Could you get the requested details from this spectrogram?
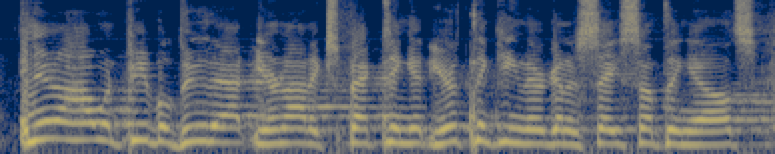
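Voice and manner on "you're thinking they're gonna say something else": ordinary talk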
